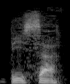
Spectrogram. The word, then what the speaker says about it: B.ISA: So yeah, she is the founder, guys, of B.ISA, right? That's how it's pronounced.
